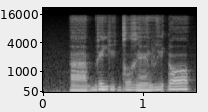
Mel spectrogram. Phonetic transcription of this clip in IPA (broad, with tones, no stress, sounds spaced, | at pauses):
aː˨ b e˦ j i˧ ɡ o˧ ɣ ɛ̃˨ v i˧ ɗ ɔ˦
